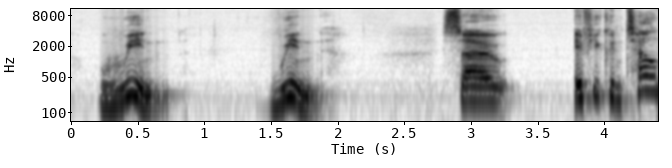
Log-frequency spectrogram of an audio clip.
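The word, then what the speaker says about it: Nguyễn: always get wrong because I don't think you pronounce a juin like that now I read somewhere that you actually pronounce it win-win so if you can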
